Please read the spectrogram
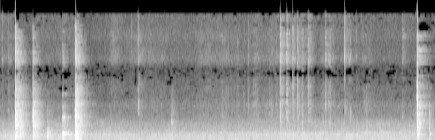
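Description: Short clicks and knocks of dishes and eating at a table: a quick run of four in the first second and two more near the end, over a steady low hum.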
